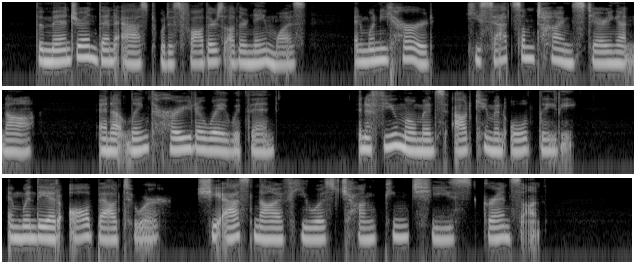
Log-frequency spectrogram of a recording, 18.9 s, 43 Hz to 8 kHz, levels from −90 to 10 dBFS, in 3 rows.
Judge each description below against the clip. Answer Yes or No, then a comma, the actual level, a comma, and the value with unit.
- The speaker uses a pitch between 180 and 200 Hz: Yes, high, 190 Hz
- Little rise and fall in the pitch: Yes, narrow, 2.1 semitones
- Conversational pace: Yes, average, 170 wpm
